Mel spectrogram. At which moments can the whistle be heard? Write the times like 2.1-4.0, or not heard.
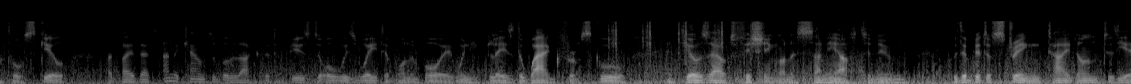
not heard.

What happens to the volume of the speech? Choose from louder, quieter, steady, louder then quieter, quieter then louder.
louder.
